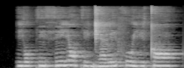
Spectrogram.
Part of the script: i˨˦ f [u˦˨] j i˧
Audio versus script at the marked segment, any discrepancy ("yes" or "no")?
no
